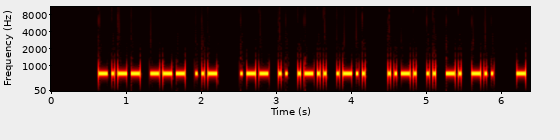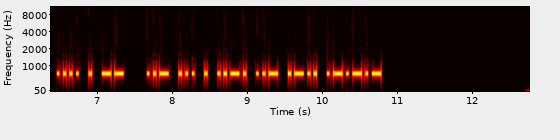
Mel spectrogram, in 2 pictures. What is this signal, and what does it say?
Morse code, heard as a keyed tone, about 28 wpm, 700 Hz. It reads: YOU WILL FIND THEM USEFUL.
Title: Sentences from Top 1000 Words - Review Part 4 - 28wpm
